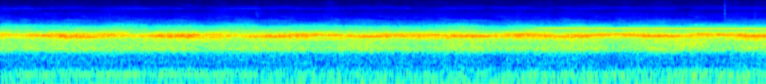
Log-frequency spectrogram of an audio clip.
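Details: Massed frog calls on a Mexican night, a steady dense roar of many croaking voices with a faint low hum beneath; a clear high held tone enters late and continues.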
